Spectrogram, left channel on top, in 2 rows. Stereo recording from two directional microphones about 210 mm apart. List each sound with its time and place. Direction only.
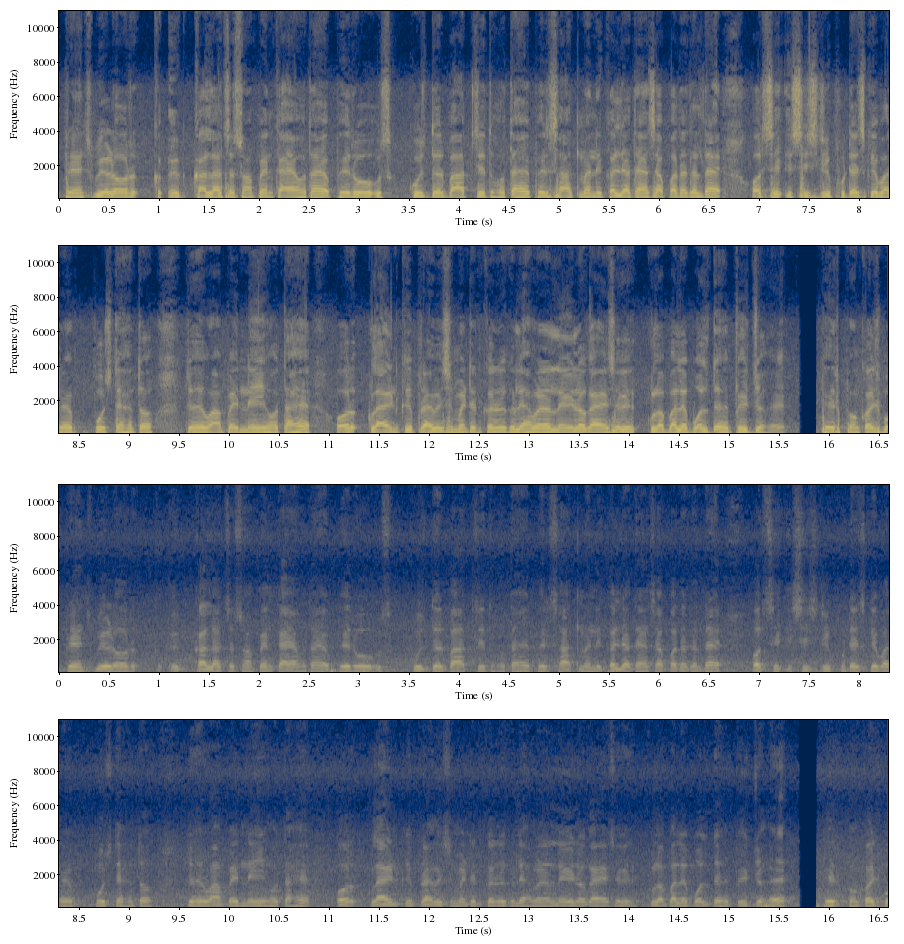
0.1 s a man's voice: 50° left (ahead or behind)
